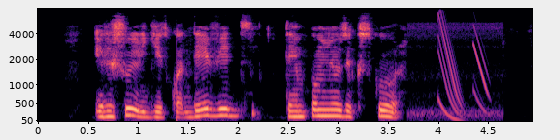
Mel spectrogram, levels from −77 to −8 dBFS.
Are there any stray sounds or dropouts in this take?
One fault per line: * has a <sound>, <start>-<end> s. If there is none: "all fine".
* has a chirp, 4.0-4.5 s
